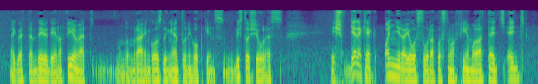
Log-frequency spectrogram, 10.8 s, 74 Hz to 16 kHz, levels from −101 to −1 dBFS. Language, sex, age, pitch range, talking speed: Hungarian, male, 20-39, 90-105 Hz, 130 wpm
